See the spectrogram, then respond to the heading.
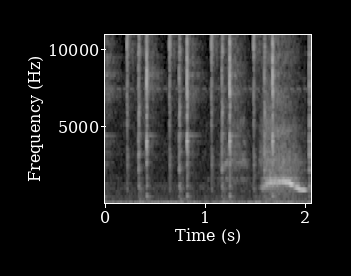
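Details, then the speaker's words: CB/ham tube amplifier, possibly for a Browning Golden Eagle Mark III setup, under repair after a burnt 100-ohm resistor: uneven sharp relay clicks several per second; owner suspects the antenna and radio connections are swapped or a poor connection. "it's got a chattering arena i wonder if those could actually be maybe they marked those backwards and always acts like it's hooked up backwards"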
